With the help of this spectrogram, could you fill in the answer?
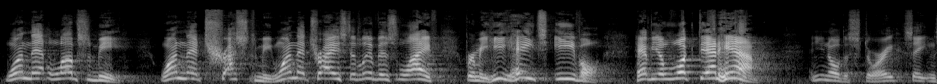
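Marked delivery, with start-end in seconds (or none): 0.0-7.6 high, loud proud boasting; God showing off his servant with pride; proud bragging. Acted. God boasting to Satan about Job, proudly loud. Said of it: "God bragged on and said".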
